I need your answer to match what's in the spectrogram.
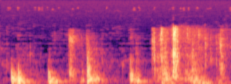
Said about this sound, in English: The door. I'll see who it is.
